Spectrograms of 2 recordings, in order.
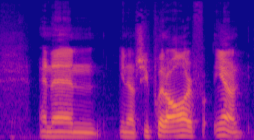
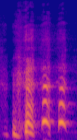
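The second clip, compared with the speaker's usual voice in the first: high laugh. Real, not acted. Laughs at the scene.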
